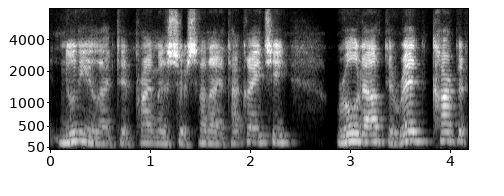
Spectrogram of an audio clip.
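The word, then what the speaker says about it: Takaichi: You know, just take it one Japanese syllable at a time. And Japanese is very easy language to pronounce. You know, it's not Chinese or it's not even Korean. Korean is much more difficult to pronounce than than Japanese. So it's ta kai very simple okay red carpet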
